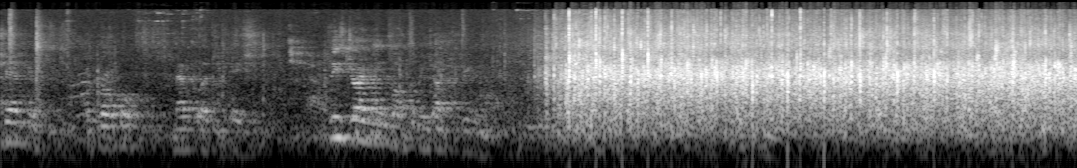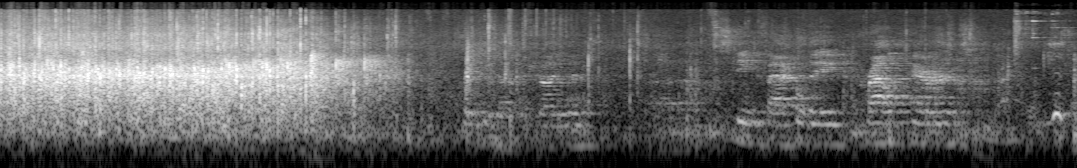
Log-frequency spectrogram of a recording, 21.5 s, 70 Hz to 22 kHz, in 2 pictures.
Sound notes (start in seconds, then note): 5.9 audience clapping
